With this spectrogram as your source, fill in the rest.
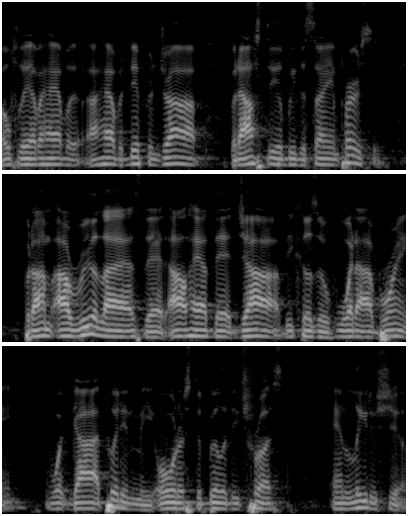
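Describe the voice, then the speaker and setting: With audible room echo, a man of fairly low pitch speaks at a moderate pace and with fairly even intonation. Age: 50s. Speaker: sheriff candidate. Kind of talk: campaign speech in church.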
